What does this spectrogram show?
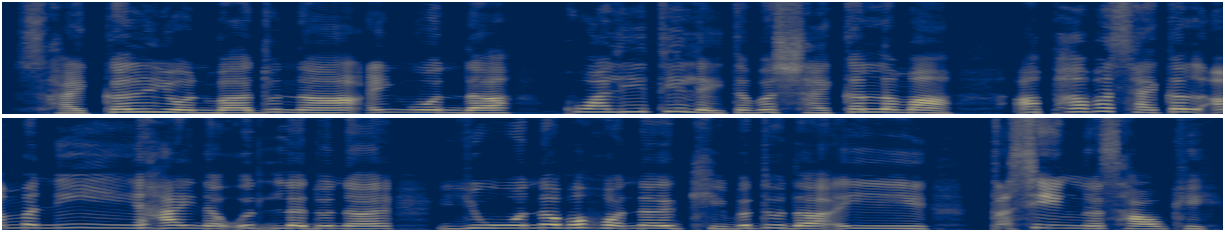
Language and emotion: Manipuri, angry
